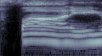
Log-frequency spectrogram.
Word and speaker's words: Fani: There's all, with her name being Fanny, and of course she wants it pronounced Fani or something like that.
